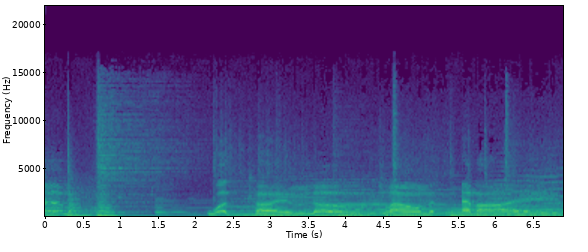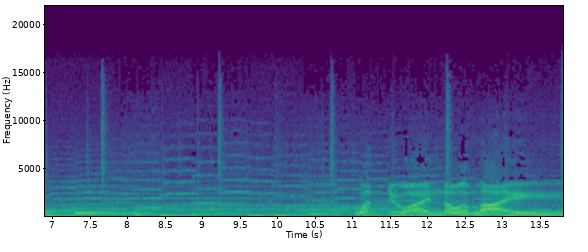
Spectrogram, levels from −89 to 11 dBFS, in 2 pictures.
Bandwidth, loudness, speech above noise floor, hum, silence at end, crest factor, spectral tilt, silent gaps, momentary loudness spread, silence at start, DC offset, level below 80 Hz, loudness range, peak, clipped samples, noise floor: 16 kHz; -22 LUFS; 22 dB; none; 0 s; 16 dB; -6 dB/octave; none; 12 LU; 0 s; under 0.1%; -34 dBFS; 7 LU; -4 dBFS; under 0.1%; -42 dBFS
